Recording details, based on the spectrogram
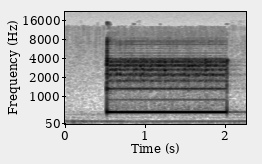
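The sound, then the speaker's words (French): A single steady ringback tone sounds through a phone line as a man on the road tries to call his wife, a flat mid-pitched beep lasting about a second and a half over a low background hum, then cuts off. “Sur la route, il essaye de l'appeler.”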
